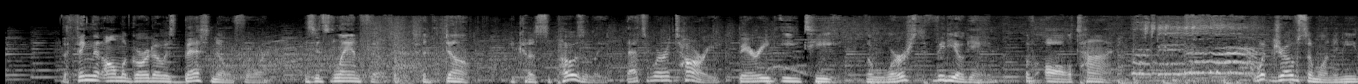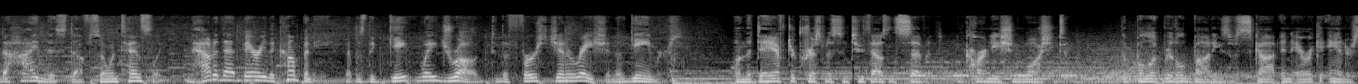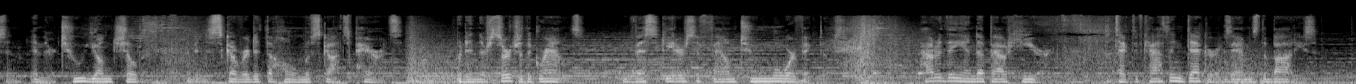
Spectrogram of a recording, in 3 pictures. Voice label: Narration

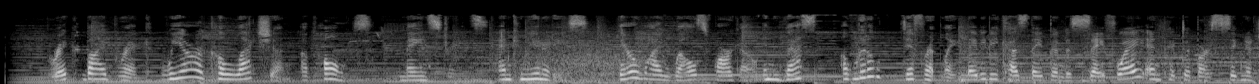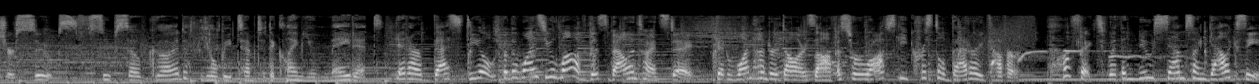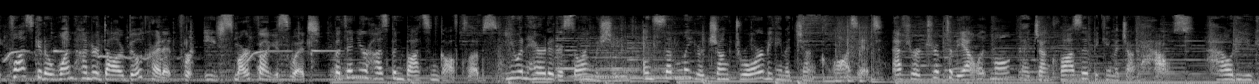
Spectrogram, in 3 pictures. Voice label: female, late20s mid30s contemp

